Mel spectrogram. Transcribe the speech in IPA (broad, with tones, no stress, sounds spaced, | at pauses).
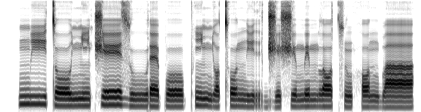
m iː˦ t oː˨ ɲ ĩ˨ t͡ʃ eː˦ z uː˨ ɾ ɛ˨ p oː˨ pʰ ĩ˦ ɲ ɔ˨ tʰ o˦ n i˨ r d͡ʒ ɪ˨ ʃ ɪ˦ m e˦ m l ɔ˦ t͡s ũ˨ h ɔ˦ n b aː˦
